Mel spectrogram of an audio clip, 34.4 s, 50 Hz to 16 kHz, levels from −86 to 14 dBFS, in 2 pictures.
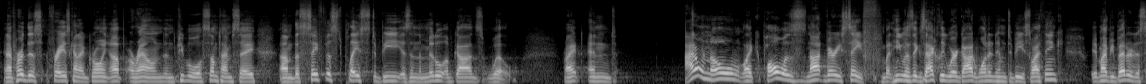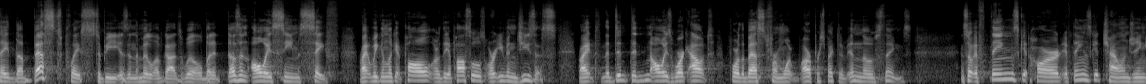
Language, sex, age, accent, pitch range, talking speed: English, male, 30-49, American, 135-175 Hz, 200 wpm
